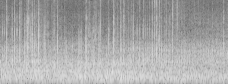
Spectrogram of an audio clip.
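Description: Steady outdoor street rumble, with wind buffeting the microphone and faint scattered clicks over it.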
